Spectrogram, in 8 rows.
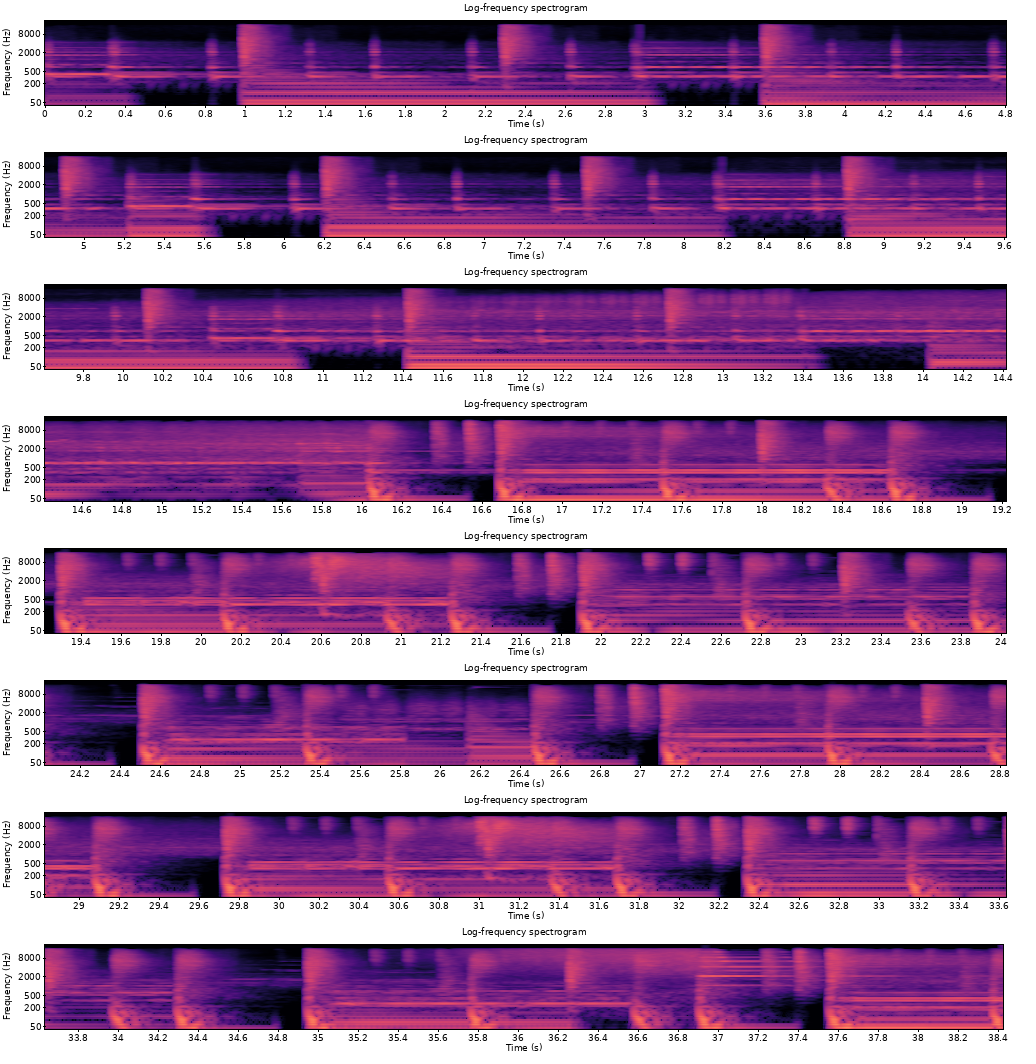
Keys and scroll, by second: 37.0 ctrl+8.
